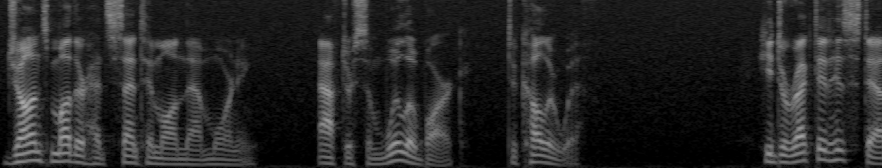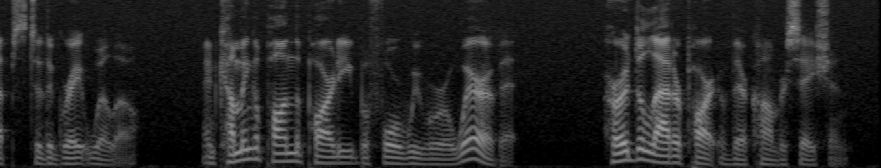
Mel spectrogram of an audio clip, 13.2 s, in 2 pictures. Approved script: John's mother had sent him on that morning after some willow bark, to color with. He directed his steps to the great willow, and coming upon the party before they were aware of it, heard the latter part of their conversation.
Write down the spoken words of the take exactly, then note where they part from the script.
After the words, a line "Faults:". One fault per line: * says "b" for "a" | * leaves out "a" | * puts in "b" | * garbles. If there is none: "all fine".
John's mother had sent him on that morning after some willow bark, to color with. He directed his steps to the great willow, and coming upon the party before we were aware of it, heard the latter part of their conversation.
Faults:
* says "we" for "they"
